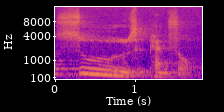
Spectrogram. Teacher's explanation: all vowels vibrate and the s must be pronounced as a Z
